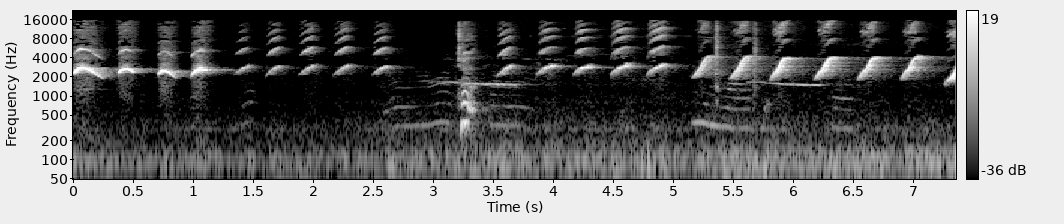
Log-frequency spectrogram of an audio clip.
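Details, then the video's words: White-rumped shama, fighting and provoked into continuous singing: a steady series of short rising chirps repeated about three times a second, broken midway by a sharp crack and slurred notes. "MURAI BATU TARUNG || PANCINGAN MURAI BATU EMOSI IKUT GACOR DAN FIGHTER"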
